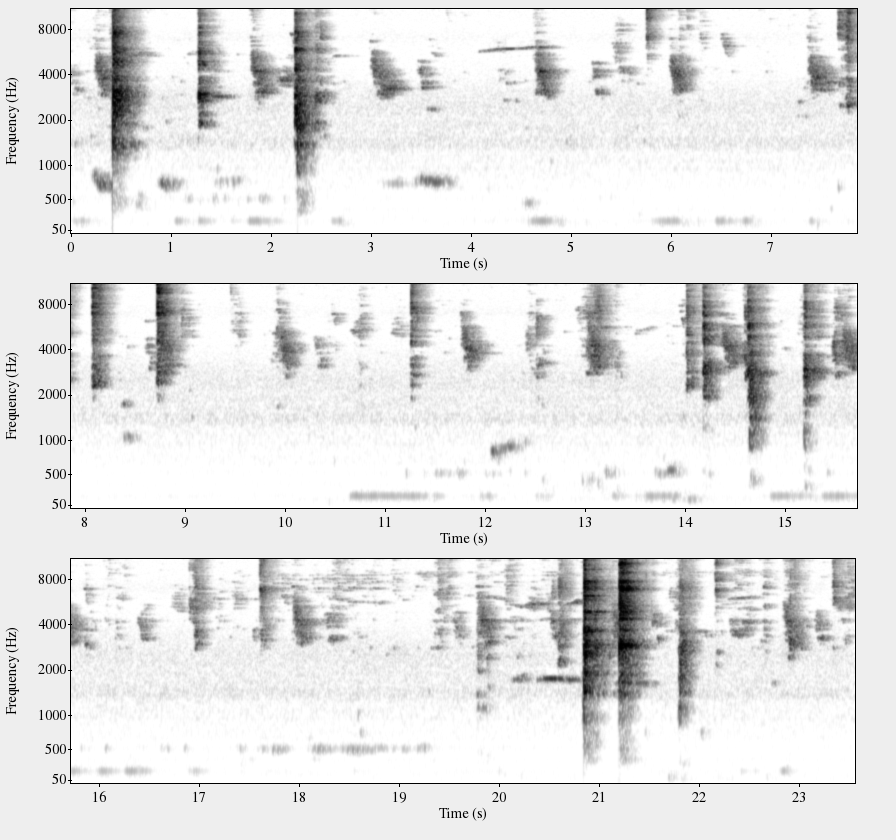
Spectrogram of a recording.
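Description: Close-up eating sounds: a metal fork and spoon clicking and scraping against a ceramic plate at irregular moments, with chewing and mouth smacking in between.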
